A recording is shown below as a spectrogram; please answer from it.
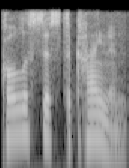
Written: cholecystokinin

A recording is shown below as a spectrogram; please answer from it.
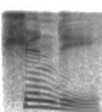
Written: shindy

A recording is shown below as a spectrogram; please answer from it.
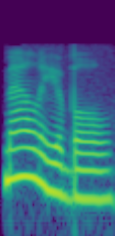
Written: malleable

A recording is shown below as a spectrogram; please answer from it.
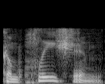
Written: completion

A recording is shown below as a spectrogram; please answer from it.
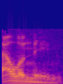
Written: alanine

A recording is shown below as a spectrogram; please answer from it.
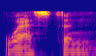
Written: Weston

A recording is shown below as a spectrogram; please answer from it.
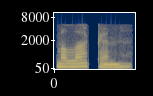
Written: Moluccan

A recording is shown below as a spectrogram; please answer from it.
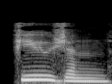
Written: fusional

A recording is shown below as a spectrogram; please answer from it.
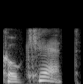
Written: coquet

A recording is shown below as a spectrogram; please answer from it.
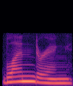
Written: blundering

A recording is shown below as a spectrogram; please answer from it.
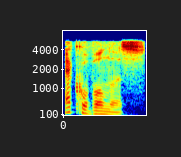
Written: equableness

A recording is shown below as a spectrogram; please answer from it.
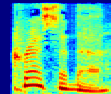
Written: cressida

